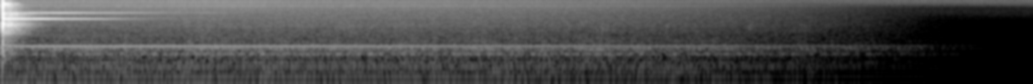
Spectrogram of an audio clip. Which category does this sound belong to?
Music > Solo percussion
